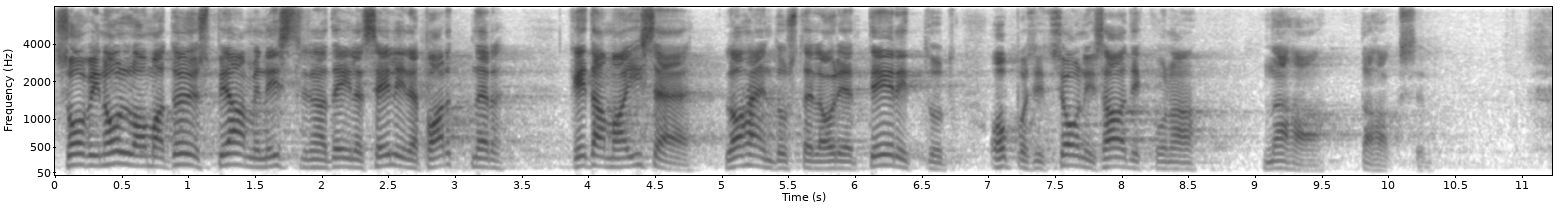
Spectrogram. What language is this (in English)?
Estonian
